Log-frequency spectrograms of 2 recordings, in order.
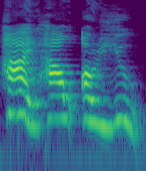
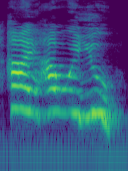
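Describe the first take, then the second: First: It ends on a low pitch, with conviction. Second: It ends on a high pitch, sounding unsure.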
